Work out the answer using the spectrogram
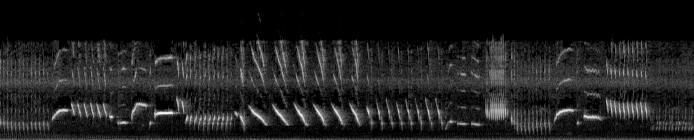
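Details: Canary singing to teach young canaries: buzzy rolled notes, then a fast series of repeated rising chirps, followed by bright trills and whistles, with faint low hum behind.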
